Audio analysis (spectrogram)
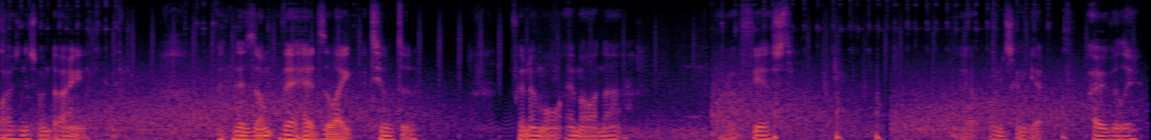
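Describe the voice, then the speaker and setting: A man's voice: on the low side, little pitch movement, unhurried, long pauses. A young man hosting a channel, casually talking through a screen-recorded game test and thinking aloud as he plays. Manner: laid-back, thinking aloud while playing. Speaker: channel host testing AI models. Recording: home recording with clear background noise.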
